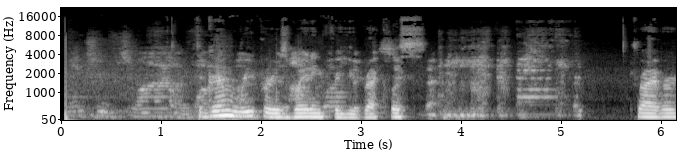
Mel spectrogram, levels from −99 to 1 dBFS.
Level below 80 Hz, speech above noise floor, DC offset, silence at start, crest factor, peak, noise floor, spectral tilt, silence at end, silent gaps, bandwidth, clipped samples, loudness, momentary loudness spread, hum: -46 dBFS; 43 dB; under 0.1%; 0.05 s; 14 dB; 0 dBFS; -57 dBFS; -8 dB/octave; 0 s; none; 10.5 kHz; under 0.1%; -13 LUFS; 23 LU; none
